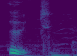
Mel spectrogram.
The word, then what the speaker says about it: août: And then is it août?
